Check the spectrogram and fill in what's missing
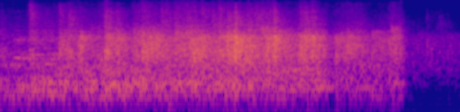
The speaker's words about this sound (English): All right. Let's clap for them.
